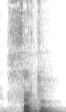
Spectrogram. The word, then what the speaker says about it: subtle: e is not subtle B is silent it is subtle I repeat s-u-b-t-l-e is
